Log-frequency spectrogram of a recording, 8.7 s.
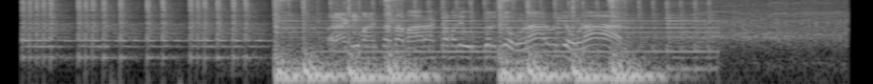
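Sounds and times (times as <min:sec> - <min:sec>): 
dhol drumming: 0:00.2 - 0:07.2.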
